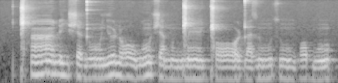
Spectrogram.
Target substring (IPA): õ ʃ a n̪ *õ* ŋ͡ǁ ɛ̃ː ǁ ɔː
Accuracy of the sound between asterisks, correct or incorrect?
correct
